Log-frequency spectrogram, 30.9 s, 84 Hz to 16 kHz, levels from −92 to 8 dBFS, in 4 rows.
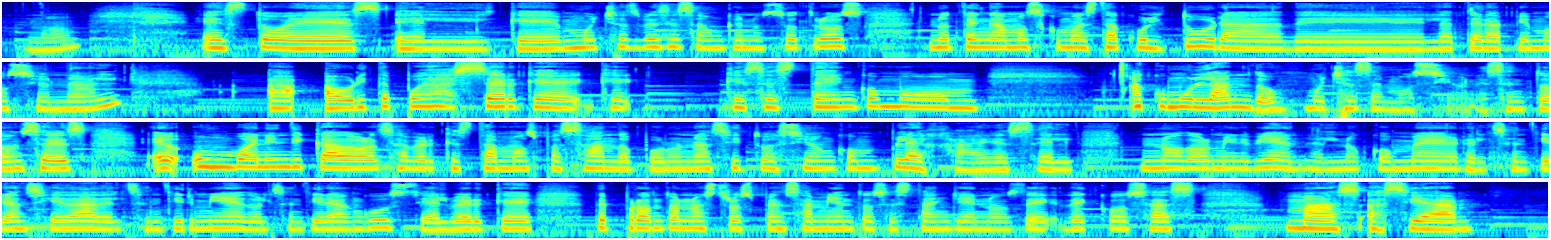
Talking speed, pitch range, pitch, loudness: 145 wpm, 205-235 Hz, 215 Hz, -26 LUFS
